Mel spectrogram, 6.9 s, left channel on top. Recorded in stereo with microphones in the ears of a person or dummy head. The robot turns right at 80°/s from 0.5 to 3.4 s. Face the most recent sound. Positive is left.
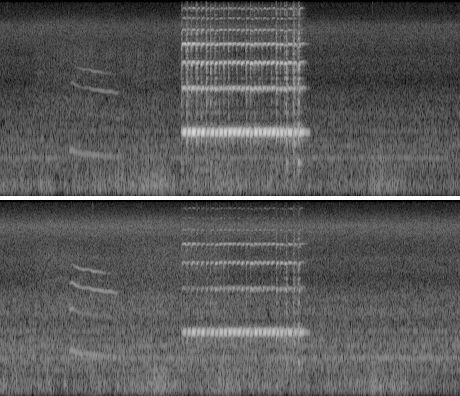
turn(degrees=110)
